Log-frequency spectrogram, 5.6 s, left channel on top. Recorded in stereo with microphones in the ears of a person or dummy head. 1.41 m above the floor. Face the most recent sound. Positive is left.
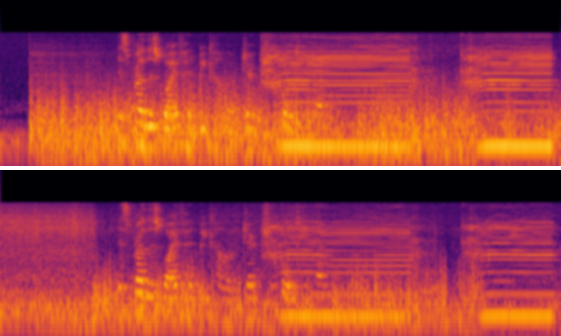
turn(degrees=60)  # may be behind; listen again after turning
